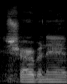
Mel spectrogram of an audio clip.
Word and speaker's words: Charbonnet: Charbonnet, is that how you say his name? – Charbonnet, I believe.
